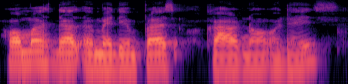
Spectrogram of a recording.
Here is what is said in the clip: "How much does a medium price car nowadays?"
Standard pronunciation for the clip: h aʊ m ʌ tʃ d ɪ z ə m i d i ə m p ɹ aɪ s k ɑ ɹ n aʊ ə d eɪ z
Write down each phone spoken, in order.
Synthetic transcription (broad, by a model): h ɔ m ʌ s d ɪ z ə m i d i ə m p ɹ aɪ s k ɑ ɹ n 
